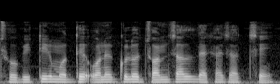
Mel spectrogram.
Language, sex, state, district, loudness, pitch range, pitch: Bengali, male, West Bengal, Cooch Behar, -18 LUFS, 110-120 Hz, 115 Hz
